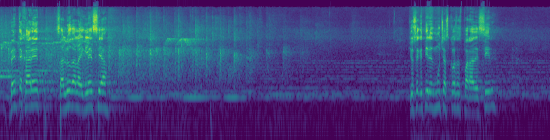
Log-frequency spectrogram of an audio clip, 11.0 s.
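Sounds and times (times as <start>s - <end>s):
welcome applause from church audience: 0.0s - 6.4s
speech: 0.2s - 2.3s, 8.2s - 10.0s.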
